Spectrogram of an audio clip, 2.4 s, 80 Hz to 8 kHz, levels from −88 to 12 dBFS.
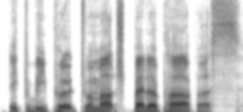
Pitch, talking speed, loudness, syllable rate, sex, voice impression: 135 Hz, 220 wpm, -16 LUFS, 5.3 syllables/s, male, masculine, adult-like, slightly bright, soft, slightly raspy, slightly refreshing, calm, friendly, reassuring, wild, lively, kind, light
